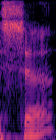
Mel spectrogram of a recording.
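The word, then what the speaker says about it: se (四): És realment, el títol d'aquest disc és 4, escrit en xinès, es pronuncia se, no és que parli xinès, però he après com es pronuncia 4 en xinès.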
